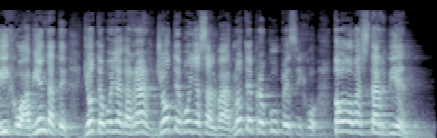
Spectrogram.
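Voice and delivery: high, insistent calling to a son; imitated father's shout. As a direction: raise the pitch as if calling up to someone. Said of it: "el padre le gritaba".

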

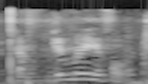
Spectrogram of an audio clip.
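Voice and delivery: ordinary talk, nothing marked

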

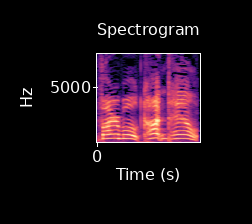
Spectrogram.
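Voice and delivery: loud, high-pitched holler; screamed call. A narrator's reading. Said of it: "a voice screamed".

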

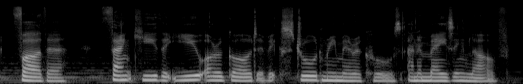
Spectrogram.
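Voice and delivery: ordinary talk, nothing marked

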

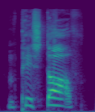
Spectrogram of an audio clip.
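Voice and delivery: ordinary talk

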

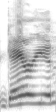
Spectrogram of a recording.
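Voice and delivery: "Garion" in a drawn-out Texas accent; "Garion" said with a Texas twang. Shown as a demonstration. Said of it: "My Texas accent showing through there".

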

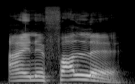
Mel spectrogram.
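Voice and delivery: very loud, high, drawn-out exclamation; desperate shout. A narrator's reading. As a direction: shout it slowly across a distance. Trapped Georg shouts explanation. (laut und gedehnt ausrufen)

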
